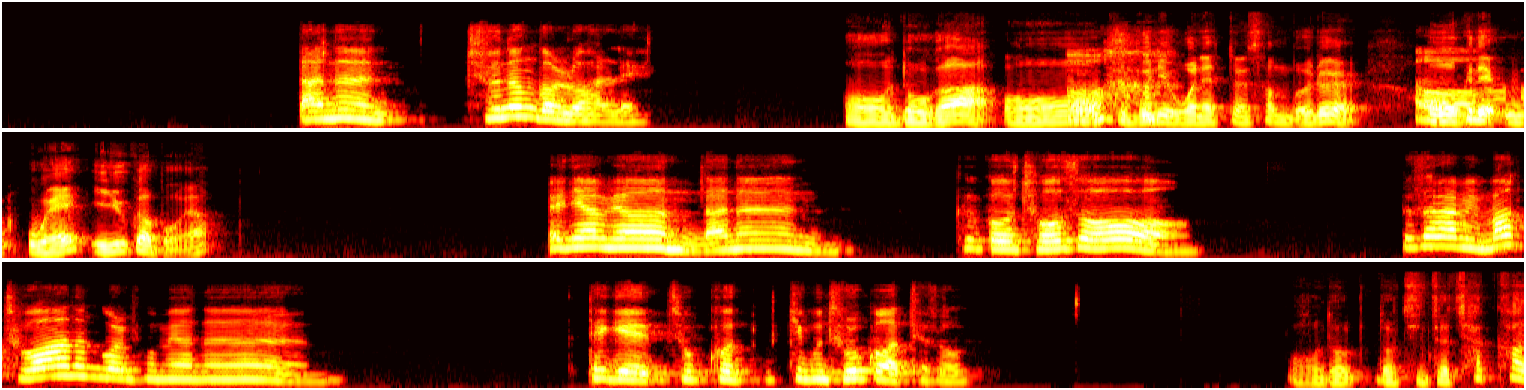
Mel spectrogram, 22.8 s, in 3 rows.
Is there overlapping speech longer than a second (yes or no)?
no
